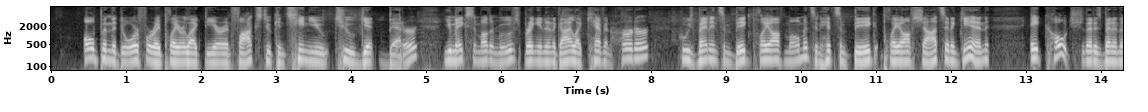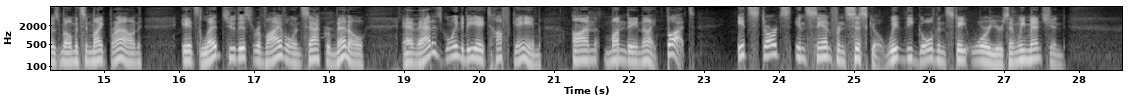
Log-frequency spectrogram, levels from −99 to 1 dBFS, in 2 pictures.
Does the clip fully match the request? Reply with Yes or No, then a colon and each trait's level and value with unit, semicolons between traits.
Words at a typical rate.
Yes: average, 180 wpm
